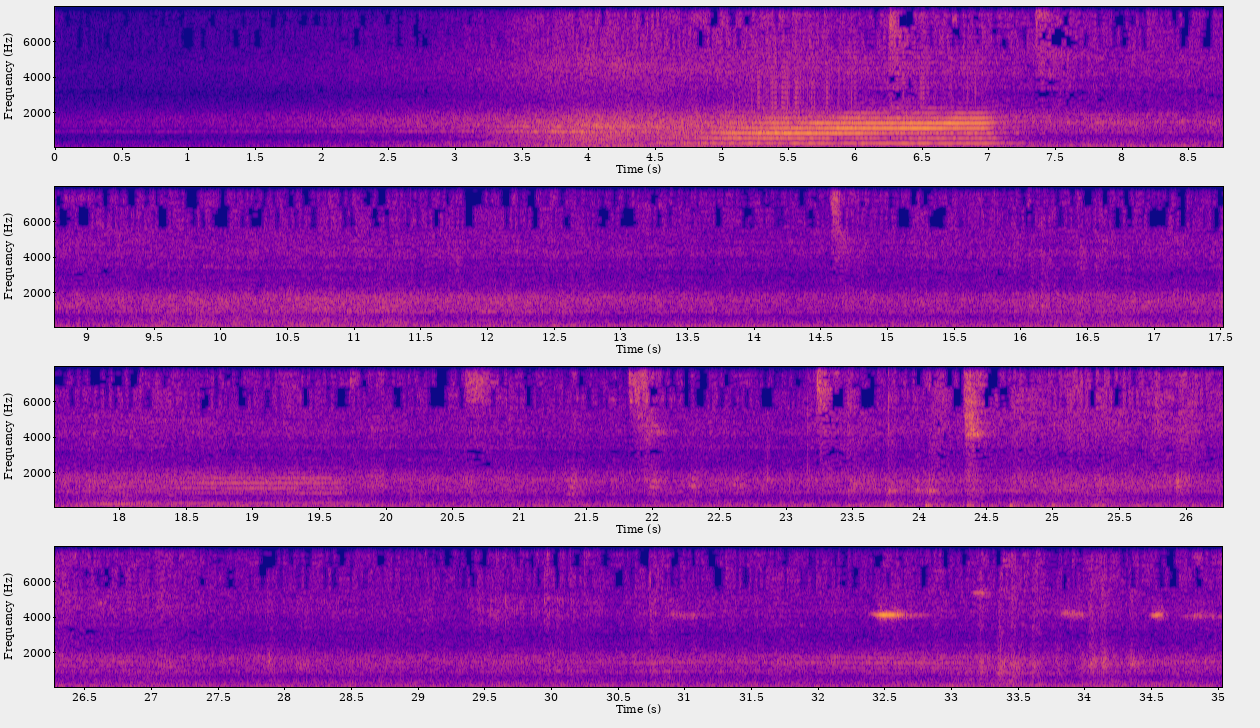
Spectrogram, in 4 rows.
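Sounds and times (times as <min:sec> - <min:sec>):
train wheels rumbling on track: 0:00.0 - 0:35.0
train horn blasts: 0:04.2 - 0:07.6, 0:17.6 - 0:20.0.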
